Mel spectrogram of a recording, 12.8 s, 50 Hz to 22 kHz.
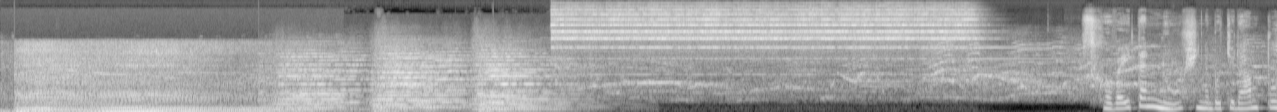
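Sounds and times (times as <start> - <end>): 
car engine revving on a test drive: 0.0 - 3.9
laughter: 2.6 - 12.7
speech: 11.0 - 12.7.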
